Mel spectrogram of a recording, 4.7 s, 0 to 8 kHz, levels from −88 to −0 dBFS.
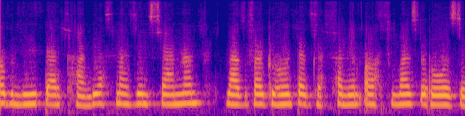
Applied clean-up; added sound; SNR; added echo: neural separator model SepFormer DNS4.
